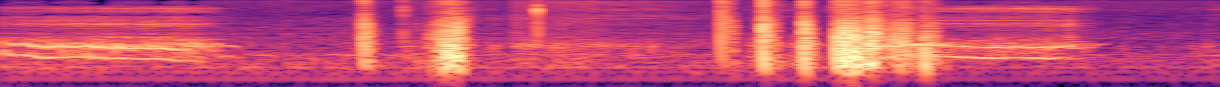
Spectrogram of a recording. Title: Snoring baby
